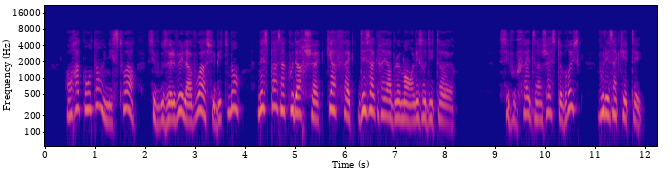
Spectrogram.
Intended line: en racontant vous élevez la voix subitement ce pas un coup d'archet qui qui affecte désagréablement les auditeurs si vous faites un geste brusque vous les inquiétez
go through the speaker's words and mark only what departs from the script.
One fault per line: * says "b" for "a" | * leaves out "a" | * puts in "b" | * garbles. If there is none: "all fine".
* puts in "une histoire si"
* puts in "n'est"
* leaves out "qui"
